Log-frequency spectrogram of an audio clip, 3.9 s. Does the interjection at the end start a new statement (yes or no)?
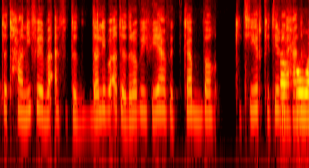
yes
